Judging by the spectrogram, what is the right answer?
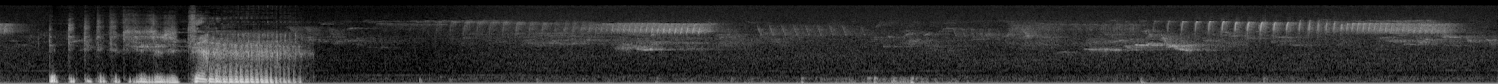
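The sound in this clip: A bird sings the same verse over and over: short, high, thin trilled phrases that repeat faintly with quiet gaps between them.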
